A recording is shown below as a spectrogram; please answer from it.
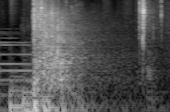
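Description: Radio-play effect of a police service pistol being fired: one shot-like burst that fades over about a second, then a single sharp click near the end. The pistol is rusted and jams.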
